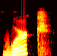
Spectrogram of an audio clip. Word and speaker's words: work: not follow the rules work comes up a lot um as forgetting that it looks like an o but sounds like an er work um there's f v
